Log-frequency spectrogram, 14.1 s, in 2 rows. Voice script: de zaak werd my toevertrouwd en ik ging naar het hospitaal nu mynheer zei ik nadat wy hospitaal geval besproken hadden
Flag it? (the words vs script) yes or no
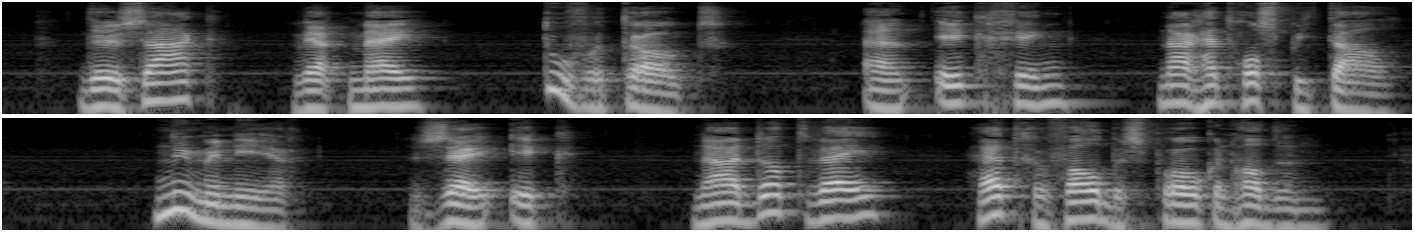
yes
